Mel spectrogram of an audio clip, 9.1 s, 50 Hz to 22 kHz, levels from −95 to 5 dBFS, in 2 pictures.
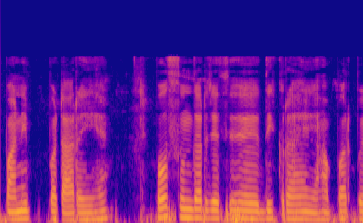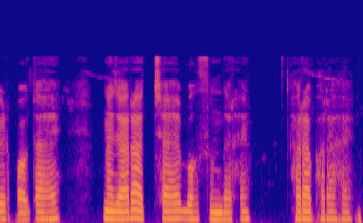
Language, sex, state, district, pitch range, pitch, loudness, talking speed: Hindi, male, Chhattisgarh, Sarguja, 125-140 Hz, 130 Hz, -22 LUFS, 165 wpm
